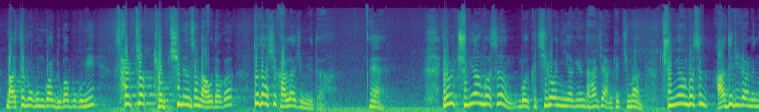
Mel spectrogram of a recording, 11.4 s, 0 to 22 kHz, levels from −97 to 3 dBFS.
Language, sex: Korean, male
